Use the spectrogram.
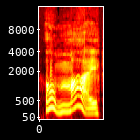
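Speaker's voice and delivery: high, alarmed little cry; startled old lady voice; startled gasp. A narrator's reading. Flora alarmed by doors opening.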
